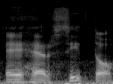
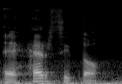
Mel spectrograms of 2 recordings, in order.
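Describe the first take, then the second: First: The stress falls on the second-to-last syllable. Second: The stress falls before the second-to-last syllable. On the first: The speaker calls it wrong. "If you didn't put an if this accent mark wasn't here, that'd be pronounced ejercito" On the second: The speaker calls it right. "It's pronounced ejército"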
